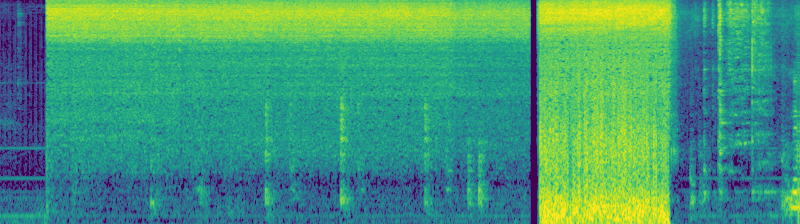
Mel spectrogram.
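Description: Aluminium pressure cooker whistling, venting steam through its weighted valve: a steady high hiss for about seven seconds, then after an abrupt break a louder, fuller hiss for about two seconds. The whistle shows the cooker is up to pressure as the red lentils cook soft.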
